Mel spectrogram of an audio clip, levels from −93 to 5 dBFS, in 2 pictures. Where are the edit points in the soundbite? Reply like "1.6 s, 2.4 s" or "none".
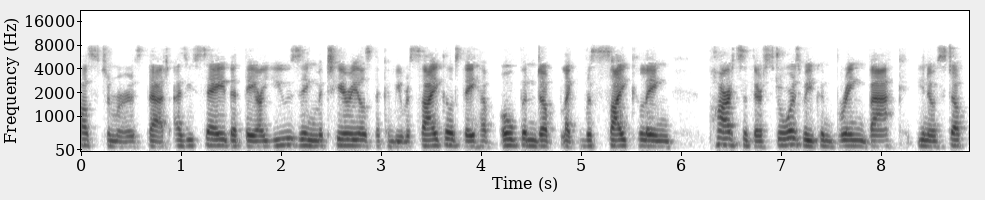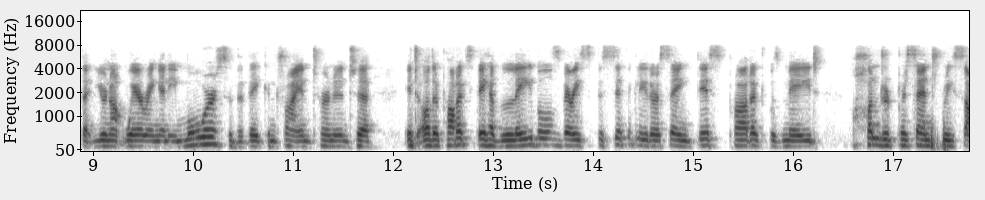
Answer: none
